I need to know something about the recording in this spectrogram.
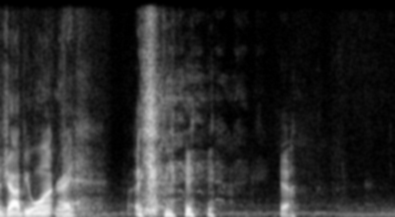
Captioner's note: chuckles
